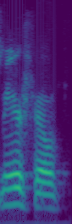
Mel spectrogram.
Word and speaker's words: Muirfield: But, out of that particular group, I will say, if you look at the design of or the layout of was it Muirfield? Is that am I saying it right? – Yep, my accent's coming out. Nope, you're saying it right. It's Muirfield.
